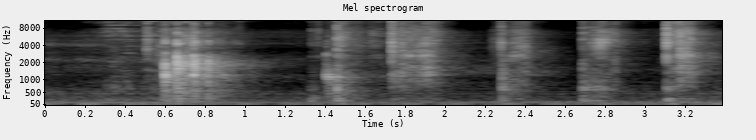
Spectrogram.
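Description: Sugar and flour for a coconut cream pie being stirred together in a bowl, a few separate scraping, rubbing strokes with short pauses between them, close and fairly quiet.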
